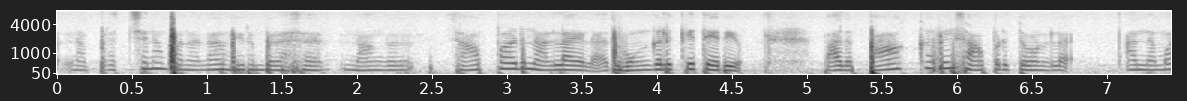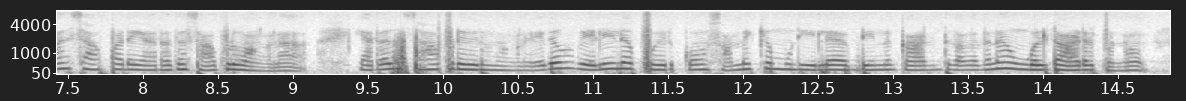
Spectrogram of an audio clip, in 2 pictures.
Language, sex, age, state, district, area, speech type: Tamil, female, 18-30, Tamil Nadu, Mayiladuthurai, urban, spontaneous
